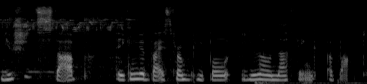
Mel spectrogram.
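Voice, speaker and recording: A woman with a non-native accent speaks at a fairly high pitch. The sound is dry and close with no echo, though background noise is noticeable. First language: not English. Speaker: advice video creator. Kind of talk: casual advice monologue. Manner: conversational with fillers and self-corrections.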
